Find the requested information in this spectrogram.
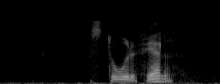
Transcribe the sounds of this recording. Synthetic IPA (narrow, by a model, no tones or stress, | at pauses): st̪uːɾfjɛl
